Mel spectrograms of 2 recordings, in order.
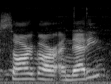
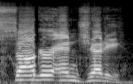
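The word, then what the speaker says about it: Saagar Enjeti: And today, we have Sagar Anetti, who is the host of Breaking Points, a popular political YouTube news and podcast show. She mispronounced it. 1 billion. His name is Sagar Anetti.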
